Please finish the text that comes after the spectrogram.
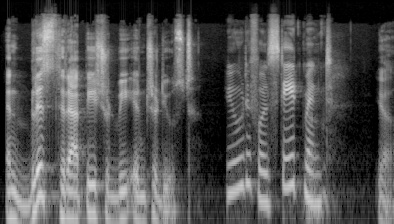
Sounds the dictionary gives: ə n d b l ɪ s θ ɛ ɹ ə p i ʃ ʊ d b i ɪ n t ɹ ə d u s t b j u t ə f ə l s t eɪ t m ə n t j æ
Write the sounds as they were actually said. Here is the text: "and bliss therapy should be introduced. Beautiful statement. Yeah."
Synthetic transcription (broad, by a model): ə n d b l ɪ s t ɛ ɹ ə p i ʃ ʊ d b i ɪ n t ɹ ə d u s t b j u t ə f ə l s t eɪ t m ə n t j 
